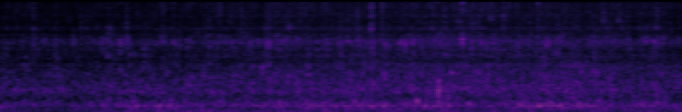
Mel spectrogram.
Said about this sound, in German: Lass dich mitnehmen vom Fluss des Wassers.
